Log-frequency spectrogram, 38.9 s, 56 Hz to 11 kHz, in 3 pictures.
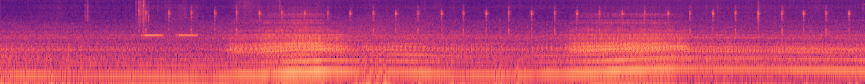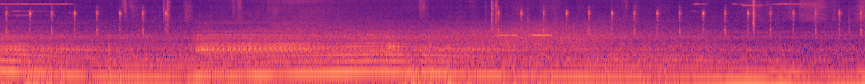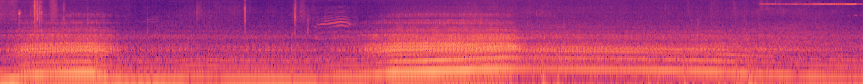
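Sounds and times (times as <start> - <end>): car engine accelerating: 0.0 - 38.9
regular ticking: 2.1 - 15.6, 20.2 - 26.6.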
